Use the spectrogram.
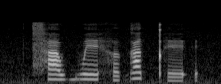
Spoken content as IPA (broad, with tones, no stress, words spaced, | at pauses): t͡sʰa˧wbwe˧ hə˨˩ɡa˦t̚ pʰe˨ʔ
